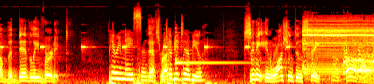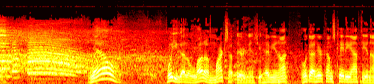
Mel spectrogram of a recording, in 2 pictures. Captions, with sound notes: He lost the Case of the Deadly Verdict. -Perry Mason. -That's right. -"WW". -City in Washington State-- -(buzzer sounds) -Oh. Well, boy, you got a lot of marks up there, have you not?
